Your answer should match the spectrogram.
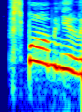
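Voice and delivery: high cry of joyful relief; joyful exclamation. A narrator's reading. Jaco suddenly recalls the spell, joyful exclamation. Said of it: "радостно воскликнул Жако".

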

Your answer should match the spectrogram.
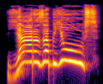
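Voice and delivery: very high, drawn-out wail; terrified cry. A narrator's reading. Cousin dangling at tower height wails in terror. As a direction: shriek it slowly as if about to fall. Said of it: "кричал кузен с вытаращенными глазами".

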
